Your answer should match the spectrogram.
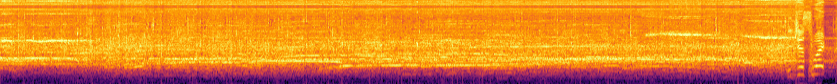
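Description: An audience clapping and cheering in a hall, with voices calling out over the steady clapping.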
